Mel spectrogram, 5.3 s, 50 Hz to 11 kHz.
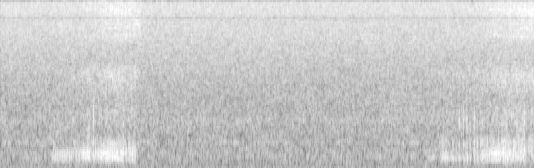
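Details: Reo, a 13-year-old American Shorthair cat, snoring while asleep: two low, rough, breathy snores about four seconds apart, each lasting under a second, with quiet room hiss in between.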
